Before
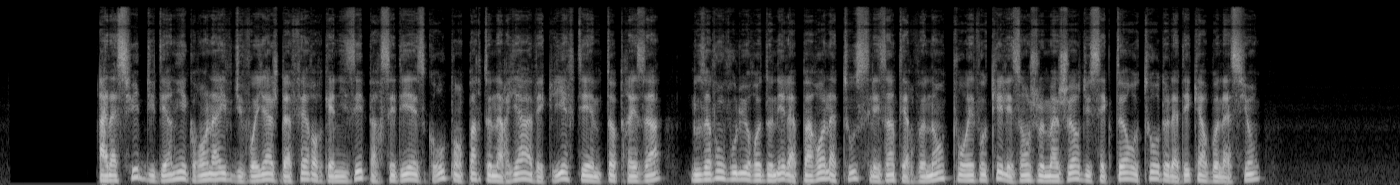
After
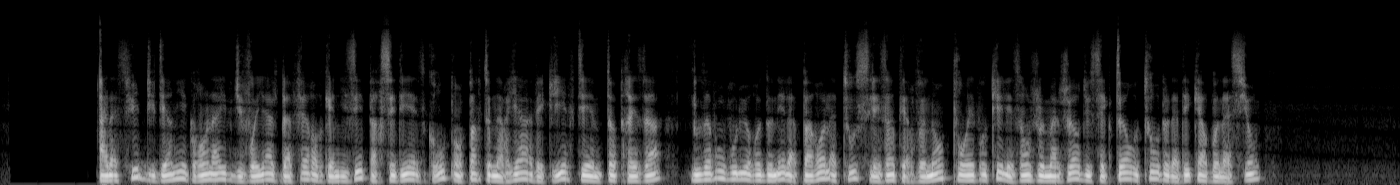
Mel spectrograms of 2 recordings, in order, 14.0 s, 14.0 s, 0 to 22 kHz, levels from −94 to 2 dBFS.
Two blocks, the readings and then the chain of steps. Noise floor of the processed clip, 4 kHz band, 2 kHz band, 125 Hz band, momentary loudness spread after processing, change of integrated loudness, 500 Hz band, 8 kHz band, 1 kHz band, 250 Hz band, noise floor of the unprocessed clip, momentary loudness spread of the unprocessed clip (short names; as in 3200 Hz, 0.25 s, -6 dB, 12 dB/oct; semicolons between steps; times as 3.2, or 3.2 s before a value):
-74 dBFS, under -10 dB, under -10 dB, +1.5 dB, 5 LU, +2.0 dB, -2.5 dB, under -15 dB, -7.5 dB, +4.0 dB, -74 dBFS, 3 LU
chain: treble ducked by the level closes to 700 Hz, closed at -17.5 dBFS; bell 210 Hz +6.5 dB 0.5 oct; pump 159 bpm, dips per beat 1, -9 dB, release 74 ms; cascading phaser falling 0.25 Hz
